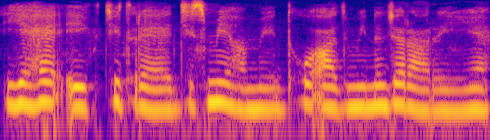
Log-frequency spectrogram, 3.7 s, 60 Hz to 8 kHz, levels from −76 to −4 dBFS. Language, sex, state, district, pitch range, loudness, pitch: Hindi, female, Uttar Pradesh, Saharanpur, 180-215 Hz, -16 LUFS, 195 Hz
